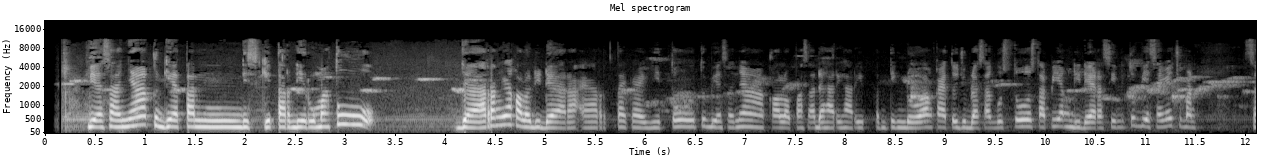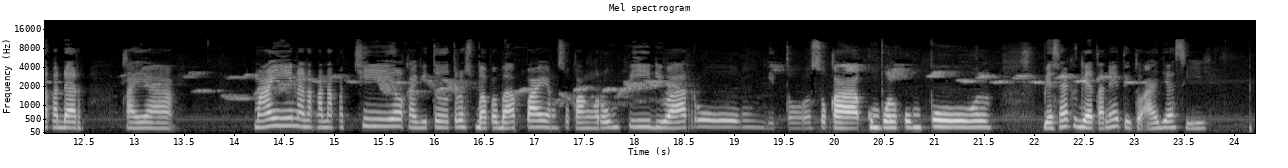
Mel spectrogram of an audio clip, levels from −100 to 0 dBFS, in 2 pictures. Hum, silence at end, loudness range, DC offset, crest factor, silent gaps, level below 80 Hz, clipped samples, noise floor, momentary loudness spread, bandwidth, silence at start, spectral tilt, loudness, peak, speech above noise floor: none; 0.5 s; 14 LU; under 0.1%; 20 dB; none; -68 dBFS; under 0.1%; -51 dBFS; 20 LU; 11.5 kHz; 0.15 s; -5.5 dB/octave; -20 LUFS; 0 dBFS; 31 dB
